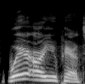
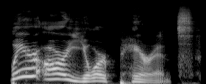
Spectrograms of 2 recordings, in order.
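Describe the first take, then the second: First: Said in the usual way. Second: Drawn-out, word-by-word mock exasperation; exasperated question. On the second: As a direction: ask it very slowly, stressing each word. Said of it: "where it's like".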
